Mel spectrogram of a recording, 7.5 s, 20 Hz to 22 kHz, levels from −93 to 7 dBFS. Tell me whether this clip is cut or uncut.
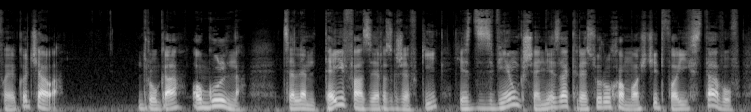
cut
